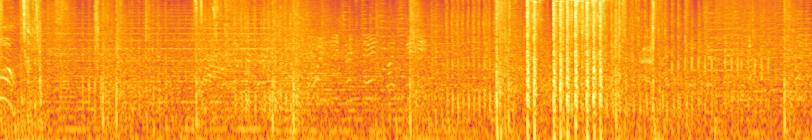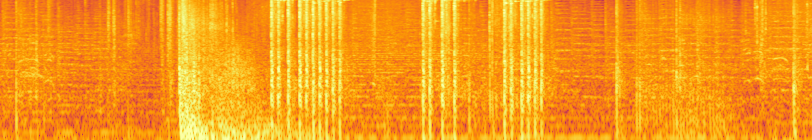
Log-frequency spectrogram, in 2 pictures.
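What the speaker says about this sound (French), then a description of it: "Dispersez-vous, encerclez cette mitrailleuse!" Sustained machine gun fire in the Call of Duty Vanguard video game, rapid bursts and heavy volleys layered over a loud battle din with explosions, while soldiers shout orders throughout.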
